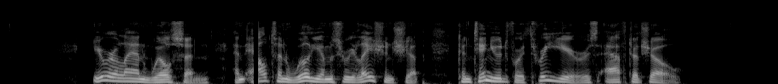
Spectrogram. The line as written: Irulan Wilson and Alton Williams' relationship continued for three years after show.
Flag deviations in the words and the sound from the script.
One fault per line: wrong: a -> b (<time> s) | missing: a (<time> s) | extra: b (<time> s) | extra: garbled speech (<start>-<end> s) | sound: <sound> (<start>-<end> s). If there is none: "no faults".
sound: dropout (2.5-2.6 s)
